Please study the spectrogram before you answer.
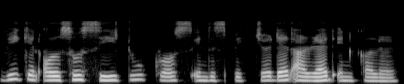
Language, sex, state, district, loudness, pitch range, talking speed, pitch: English, female, Arunachal Pradesh, Longding, -17 LUFS, 175-205 Hz, 190 wpm, 190 Hz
